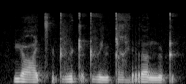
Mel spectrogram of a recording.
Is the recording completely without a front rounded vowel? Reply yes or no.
no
